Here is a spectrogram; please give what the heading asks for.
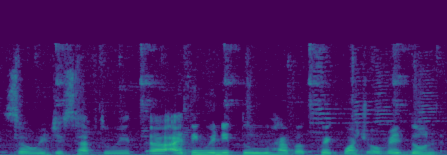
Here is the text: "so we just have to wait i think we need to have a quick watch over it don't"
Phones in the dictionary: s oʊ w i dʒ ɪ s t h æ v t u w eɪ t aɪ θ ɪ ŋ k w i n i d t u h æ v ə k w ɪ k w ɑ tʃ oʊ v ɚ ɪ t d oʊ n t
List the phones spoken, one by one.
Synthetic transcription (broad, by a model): s oʊ w i dʒ ɪ s t h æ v t u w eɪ t aɪ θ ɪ ŋ k w i n i d t u h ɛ v ə k w ɪ k w ɑ tʃ oʊ v ɚ ɪ t d oʊ n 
